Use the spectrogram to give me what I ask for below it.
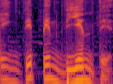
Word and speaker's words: Independiente: A pronúncia correta é Independiente. Sabe por quê? Se você acha que, que, que, que não é, que é difícil, não é. Como é dente. Dente, esse dente de morder em espanhol tu diz diente.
